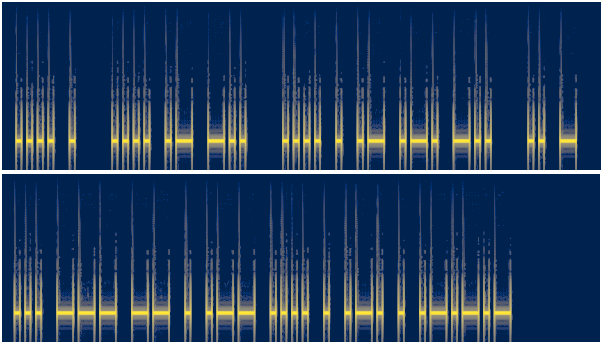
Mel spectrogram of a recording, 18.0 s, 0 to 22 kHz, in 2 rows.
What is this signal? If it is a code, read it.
Morse code, heard as a keyed tone, about 15 wpm, 700 Hz. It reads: HE HAD HEARD IT SOMEWHERE.
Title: Sentences from Top 1400 Words 15wpm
